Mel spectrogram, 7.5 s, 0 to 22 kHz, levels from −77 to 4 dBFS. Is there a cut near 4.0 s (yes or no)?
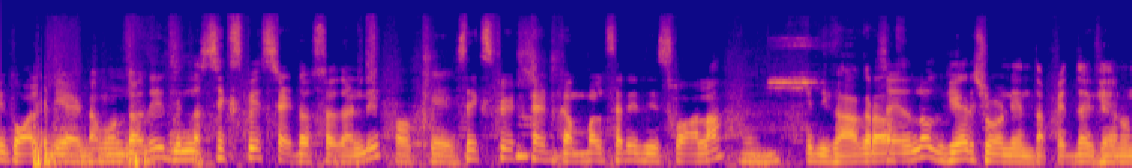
no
